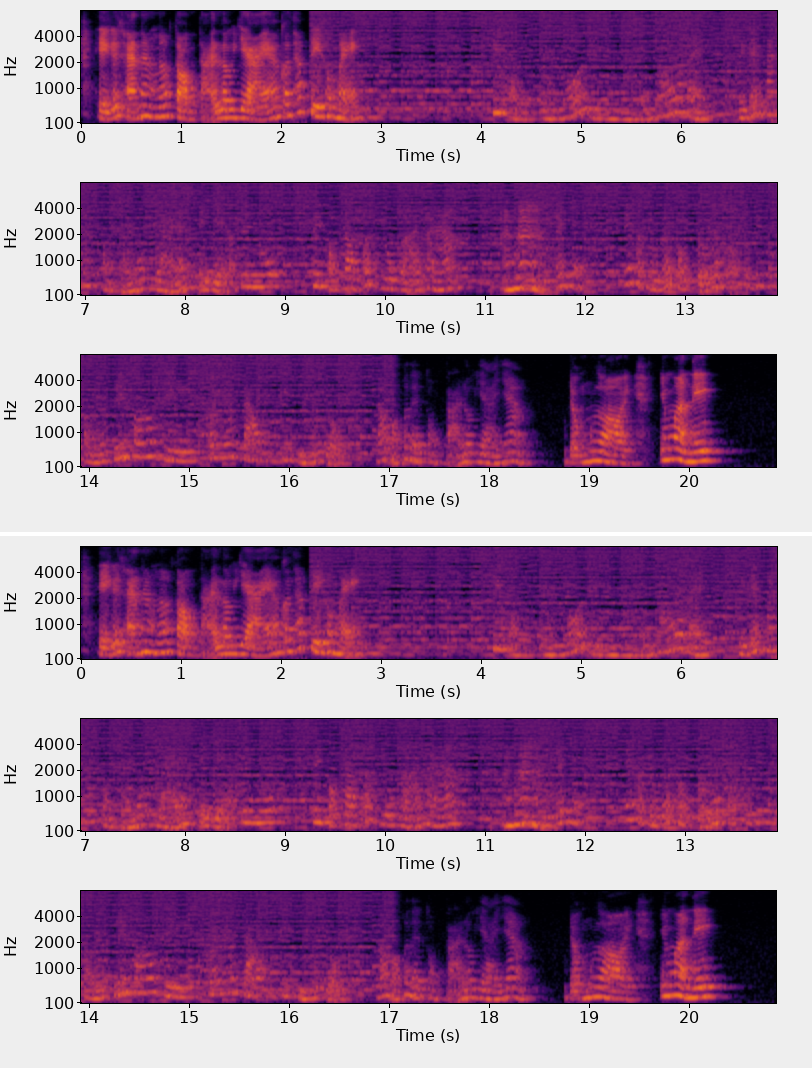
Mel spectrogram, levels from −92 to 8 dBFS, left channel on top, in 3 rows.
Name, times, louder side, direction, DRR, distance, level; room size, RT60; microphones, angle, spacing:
voice 1, 0.0-2.8 11.1-11.6 18.7-20.2, left 2 dB, 70° left, 3 dB, 0.9 m, -27 dB
sound 1, 2.3-17.0, equal, ahead, 0.4 m, -41 dB
voice 2, 4.1-10.7 11.4-12.0 12.4-18.4, equal, 30° left, -2 dB, 1.2 m, -35 dB
3.5 x 3.1 x 2.4 m, 0.42 s
head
